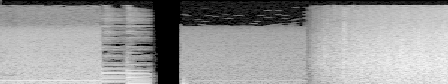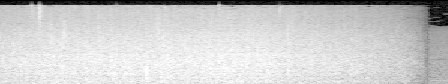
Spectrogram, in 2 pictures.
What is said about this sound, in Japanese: 雨。お、急に雨が止んだな。それにしてもよく降ったもんだ。そこら中水たまりだらけじゃないか。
